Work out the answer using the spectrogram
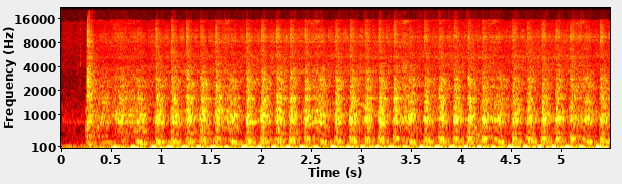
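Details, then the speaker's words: Mercedes CLS 320 CDI 3.0L V6 diesel cranking without firing, foot to floor, chugging rhythm skipping a beat about once a second; misfire complaint. "so I'll let you hear the engine you can actually hear that you don't actually need to sculpt it go for it so you can hear it messing the beat"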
